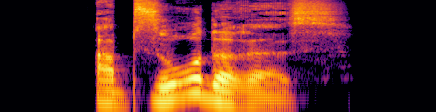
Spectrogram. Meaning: strong/mixed nominative/accusative neuter singular comparative degree of absurd
- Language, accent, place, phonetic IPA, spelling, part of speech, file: German, Germany, Berlin, [apˈzʊʁdəʁəs], absurderes, adjective, De-absurderes.ogg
